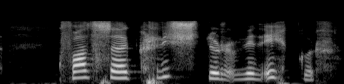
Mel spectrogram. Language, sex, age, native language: Icelandic, male, 7, Icelandic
